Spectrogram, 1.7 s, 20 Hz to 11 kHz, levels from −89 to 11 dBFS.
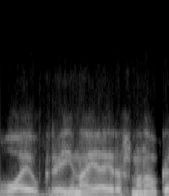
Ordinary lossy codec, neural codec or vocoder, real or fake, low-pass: Opus, 16 kbps; codec, 16 kHz, 4 kbps, FunCodec, trained on LibriTTS, 50 frames a second; fake; 7.2 kHz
